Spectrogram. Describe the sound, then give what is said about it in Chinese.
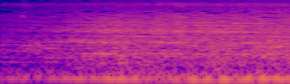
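A steady, loud rumble of a moving train entering a tunnel, with a deep low drone and a broad roaring hiss that swells slightly over a couple of seconds, no voices present. “因为火车进隧道了，当然会黑啦。”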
